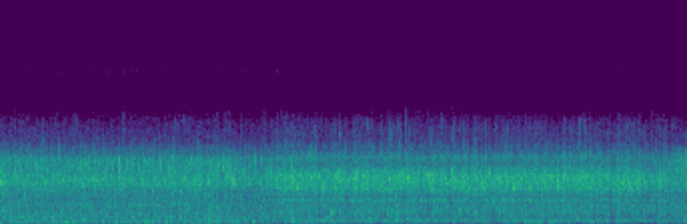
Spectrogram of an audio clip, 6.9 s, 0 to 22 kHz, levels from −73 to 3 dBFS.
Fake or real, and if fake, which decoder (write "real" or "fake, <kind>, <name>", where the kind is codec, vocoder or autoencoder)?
real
